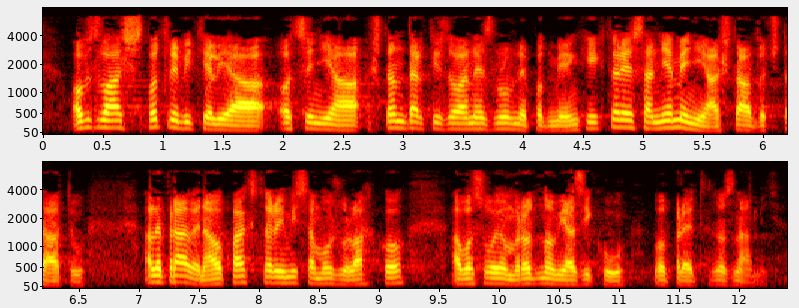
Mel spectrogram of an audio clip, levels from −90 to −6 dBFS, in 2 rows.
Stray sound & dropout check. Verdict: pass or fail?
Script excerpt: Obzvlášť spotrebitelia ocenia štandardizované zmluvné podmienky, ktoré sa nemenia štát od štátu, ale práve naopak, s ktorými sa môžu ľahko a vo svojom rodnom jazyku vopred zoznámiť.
pass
